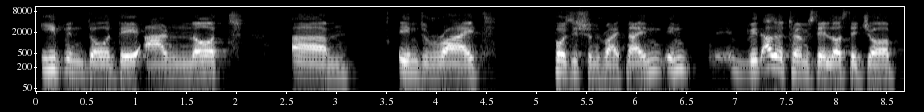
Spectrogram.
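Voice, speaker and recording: A man in his thirties from Hungary with a Hungarian accent, explaining mindset ideas in an informal talk while sharing his screen, hesitant with many fillers and restarts. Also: medium pitch. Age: 30s. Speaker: mindset coach.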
